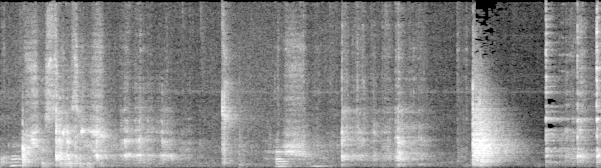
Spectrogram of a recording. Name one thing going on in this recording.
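A knife scrapes and clinks against a plate.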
